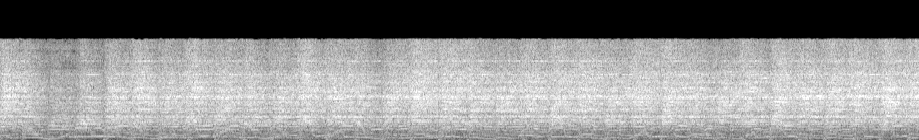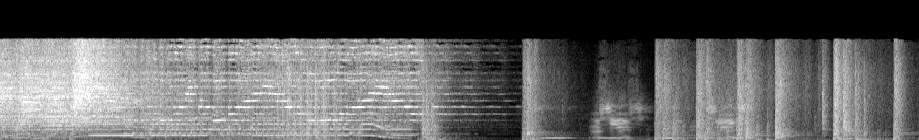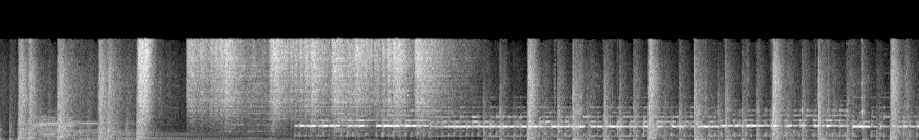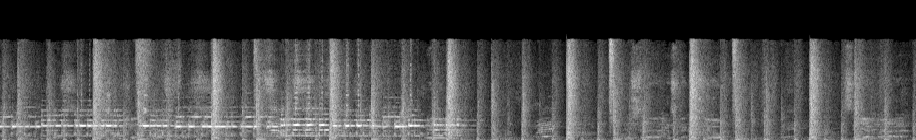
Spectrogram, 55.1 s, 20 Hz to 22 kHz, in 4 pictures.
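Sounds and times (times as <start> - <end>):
live rock band playing: 0.0 - 55.0.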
